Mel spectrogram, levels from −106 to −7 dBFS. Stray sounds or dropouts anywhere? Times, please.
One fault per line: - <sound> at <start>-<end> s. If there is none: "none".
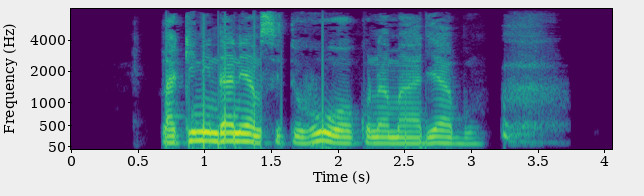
- laugh at 3.2-3.7 s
